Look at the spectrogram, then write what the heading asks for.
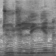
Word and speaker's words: Dudelingen: We're back in the organ of Luxembourg tonight, to Dudelange or Dudelange, Dudelingen, however you want to pronounce it, in the wonderful country of Luxembourg, which is a marvellous instrument.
